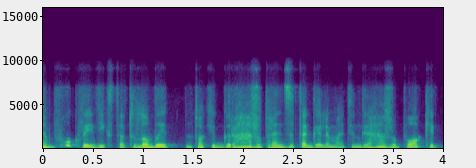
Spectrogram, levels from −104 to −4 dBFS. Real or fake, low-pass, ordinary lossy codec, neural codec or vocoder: fake; 7.2 kHz; Opus, 24 kbps; codec, 16 kHz, 0.7 kbps, FocalCodec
